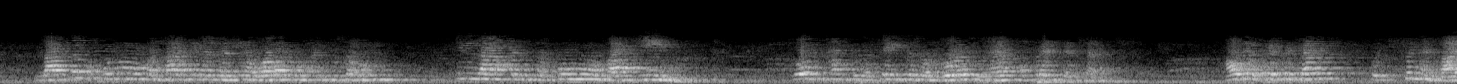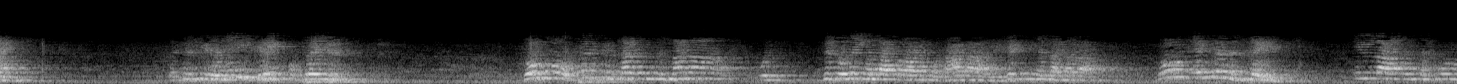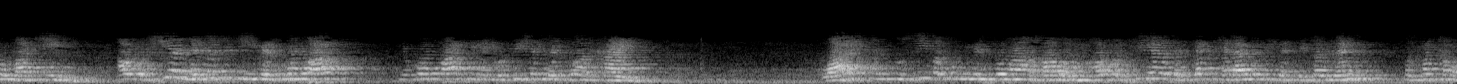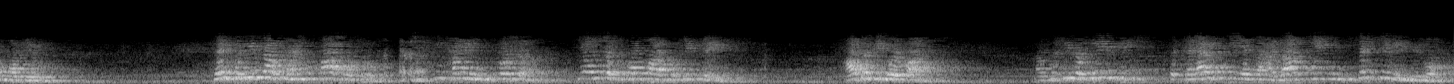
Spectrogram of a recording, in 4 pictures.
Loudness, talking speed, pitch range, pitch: -18 LUFS, 130 wpm, 210-255 Hz, 235 Hz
